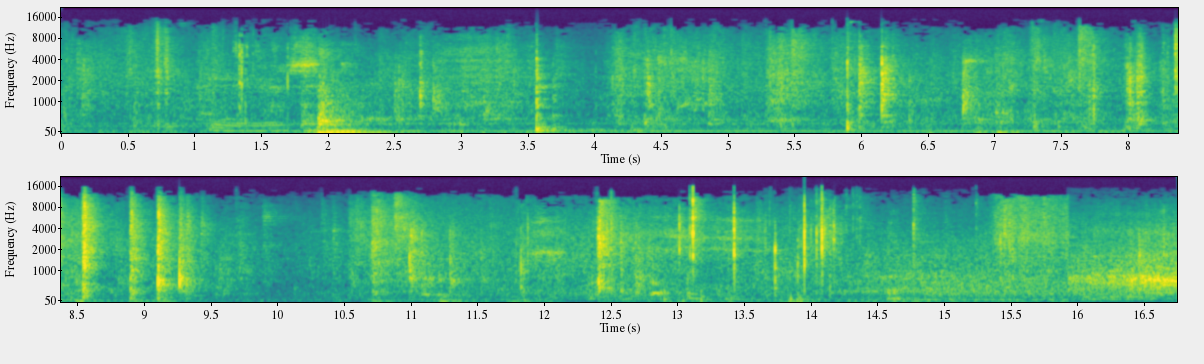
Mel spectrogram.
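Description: Bags and luggage being handled while a room is packed up: a string of knocks, clunks and rustles, the loudest about two seconds in. Music plays in the background.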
